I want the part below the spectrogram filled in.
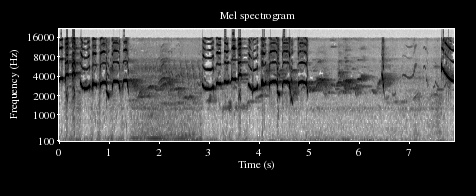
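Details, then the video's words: Lure recording of an oriental magpie-robin aimed at getting reluctant birds to sing: rapid looping whistles and crisp chips repeated in quick succession, a soft murmuring interval, another bright phrase, then near quiet. "KACER PEMIKAT KACER MALAS BUNYI LANGSUNG TERPANGGIL IKUT GACOR"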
